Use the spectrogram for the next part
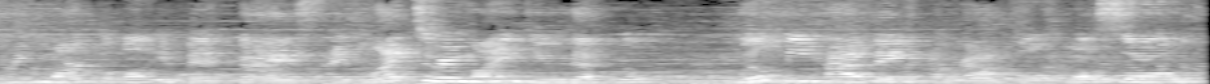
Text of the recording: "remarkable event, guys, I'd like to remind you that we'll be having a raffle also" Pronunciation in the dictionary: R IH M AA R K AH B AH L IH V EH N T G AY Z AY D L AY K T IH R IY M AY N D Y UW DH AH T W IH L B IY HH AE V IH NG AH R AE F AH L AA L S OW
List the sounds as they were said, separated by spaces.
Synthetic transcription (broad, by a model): R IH M AA R K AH B L IH V EH N T G AY Z AY D L AY K T IH R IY M AY N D Y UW DH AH T W IH L B IY HH AE V IH NG AH R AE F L AA L S OW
